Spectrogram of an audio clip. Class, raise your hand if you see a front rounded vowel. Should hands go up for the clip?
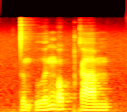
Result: no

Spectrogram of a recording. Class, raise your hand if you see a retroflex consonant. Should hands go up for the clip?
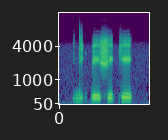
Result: no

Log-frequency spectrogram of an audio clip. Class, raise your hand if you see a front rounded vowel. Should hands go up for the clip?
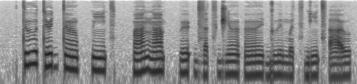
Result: yes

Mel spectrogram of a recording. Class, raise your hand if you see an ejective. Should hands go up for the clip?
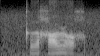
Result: yes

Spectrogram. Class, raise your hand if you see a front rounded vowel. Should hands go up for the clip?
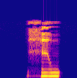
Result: no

